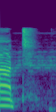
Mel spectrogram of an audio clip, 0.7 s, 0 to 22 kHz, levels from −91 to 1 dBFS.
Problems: constant background noise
